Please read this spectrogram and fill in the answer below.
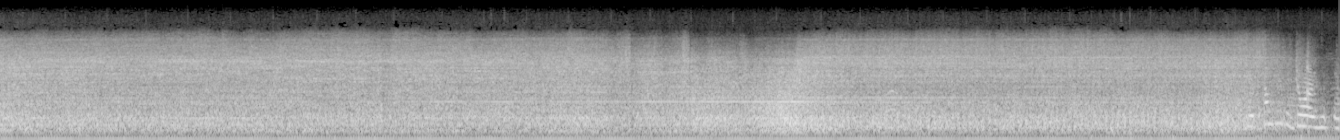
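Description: Steady engine and rotor noise inside the cabin of an air-rescue helicopter in flight, with a faint steady whine; it swells briefly about ten seconds in.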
